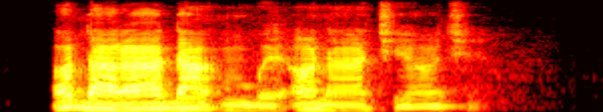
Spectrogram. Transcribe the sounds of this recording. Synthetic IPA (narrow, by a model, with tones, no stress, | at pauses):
ɔ˦da˨ɾa˨a˦da˦ŋ͡m̩˨ɡ͡be˨ʔɔ˦na˨a˦t͡ʃɪ˨ɔ˦t͡ʃɪ̥˨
